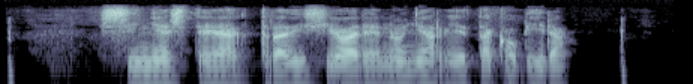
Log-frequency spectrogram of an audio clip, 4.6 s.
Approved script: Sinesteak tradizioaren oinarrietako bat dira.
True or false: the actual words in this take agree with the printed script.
false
